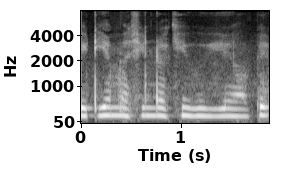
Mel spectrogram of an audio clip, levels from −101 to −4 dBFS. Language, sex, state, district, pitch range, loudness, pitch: Hindi, female, Bihar, Samastipur, 200-210 Hz, -18 LUFS, 205 Hz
